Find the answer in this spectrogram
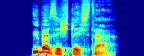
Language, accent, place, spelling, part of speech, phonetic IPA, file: German, Germany, Berlin, übersichtlichster, adjective, [ˈyːbɐˌzɪçtlɪçstɐ], De-übersichtlichster.ogg
- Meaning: inflection of übersichtlich: 1. strong/mixed nominative masculine singular superlative degree 2. strong genitive/dative feminine singular superlative degree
